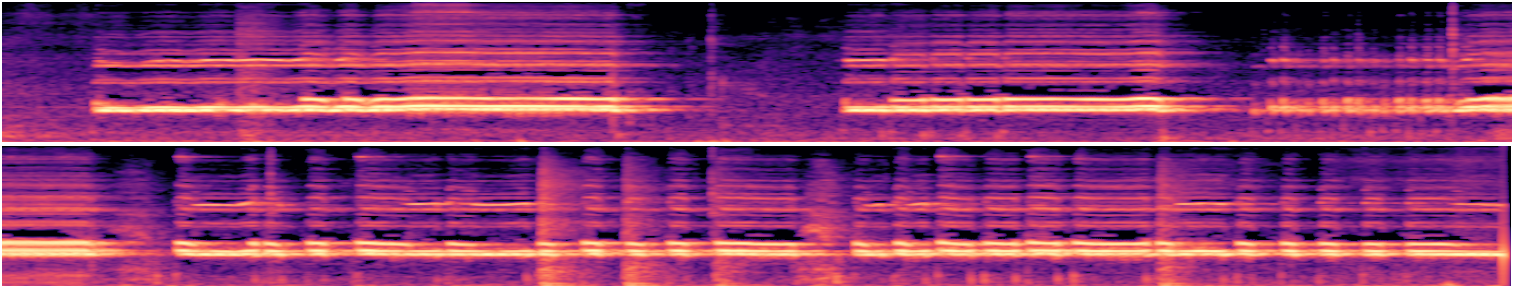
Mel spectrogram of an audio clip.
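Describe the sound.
Peruvian terracotta figures joined into a band, sounded by blowing through holes in the back of each player, give out clear, high, flute-like whistles: long steady held tones broken by short gaps, turning into choppier, fluttering notes toward the end.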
